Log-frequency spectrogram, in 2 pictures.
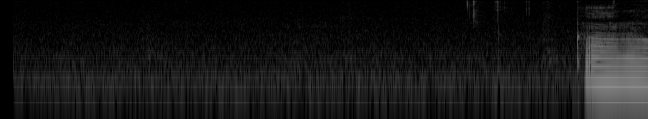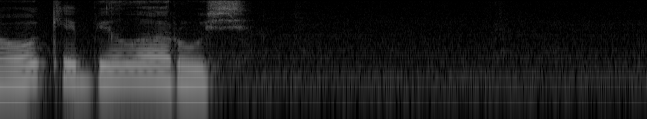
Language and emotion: Russian, neutral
